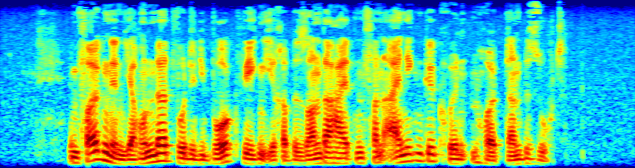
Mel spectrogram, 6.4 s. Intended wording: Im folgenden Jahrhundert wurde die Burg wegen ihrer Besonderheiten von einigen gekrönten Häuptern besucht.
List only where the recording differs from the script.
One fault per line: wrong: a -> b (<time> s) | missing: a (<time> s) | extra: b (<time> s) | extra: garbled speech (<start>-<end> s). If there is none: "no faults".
no faults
